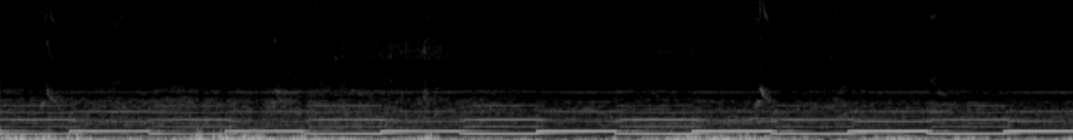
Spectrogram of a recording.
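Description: A railway crossing signal rings with a steady two-tone alternating chime.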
